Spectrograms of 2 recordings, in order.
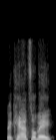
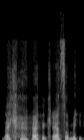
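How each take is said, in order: First: Incredulous, then loud; can't believe it, burst out with the second; mock outrage. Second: Repeating it while laughing; laughing through it. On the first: Mock outrage at being cancelled, louder second take. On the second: Laughing over being cancelled, repeating it. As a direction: chuckle the words out. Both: Real, not acted.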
